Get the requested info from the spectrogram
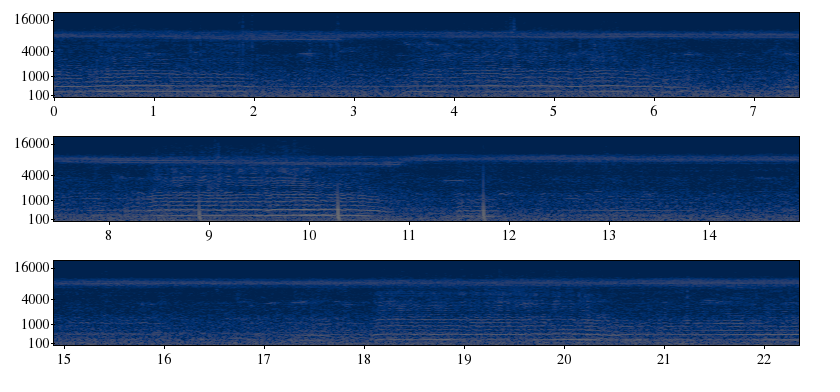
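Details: Worker honey bees busily gathering nectar among mountain hydrangea flowers: low droning buzzes swell and fade as bees fly past, in bursts of several seconds, over a steady thin high-pitched whine that runs throughout.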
